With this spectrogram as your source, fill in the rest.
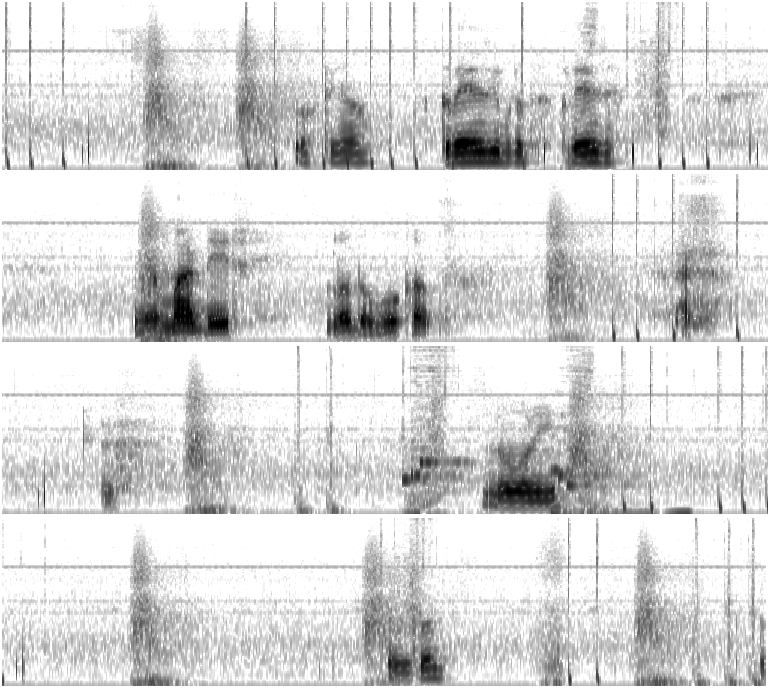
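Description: Soft menu clicks tick as options are selected.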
